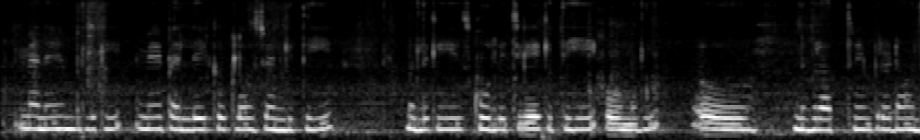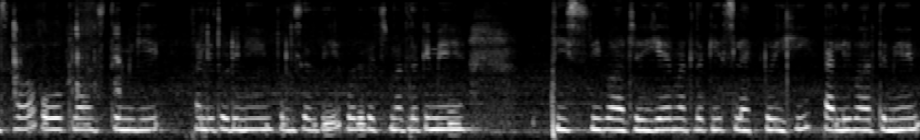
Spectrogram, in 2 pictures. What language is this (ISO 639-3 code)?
doi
